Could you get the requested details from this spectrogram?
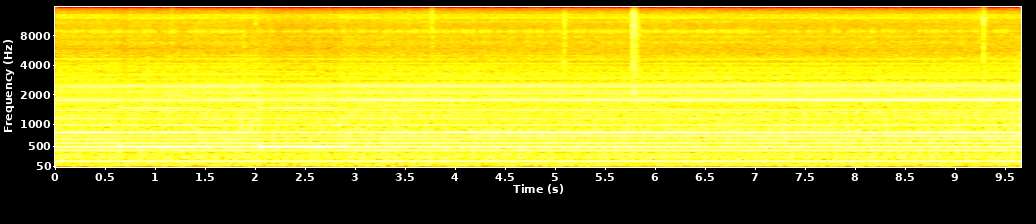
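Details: A320 cabin during takeoff: a steady loud drone with several fixed whining tones over the roar, and vibration felt through the seats for the whole 5-hour flight. Intercom announcements were drowned out and passengers felt something was wrong. The unusually loud engine noise has no known cause.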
